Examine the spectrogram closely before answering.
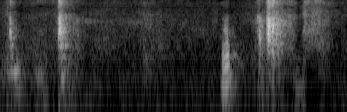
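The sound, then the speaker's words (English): Cassette tape being flipped over: a few short, sharp plastic clunks and clicks, spaced apart with quiet gaps, with no talking. “Excuse me a second while I flip the tape.”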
